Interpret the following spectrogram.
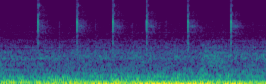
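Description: Faint, quick clicks, six in a row at about three a second, from the push buttons of a Ledger Nano S hardware wallet being pressed to step through and enter a PIN code.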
